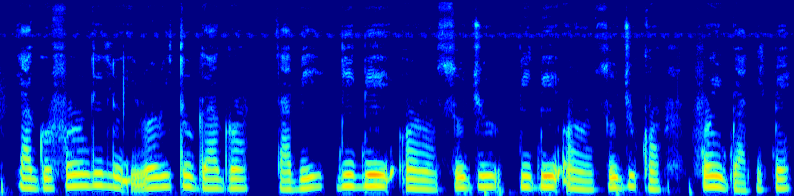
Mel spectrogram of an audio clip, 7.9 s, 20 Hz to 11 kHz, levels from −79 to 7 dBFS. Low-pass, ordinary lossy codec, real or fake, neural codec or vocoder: none; none; real; none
